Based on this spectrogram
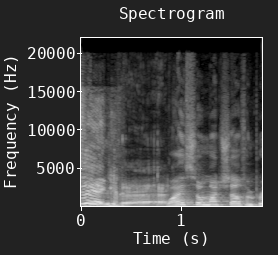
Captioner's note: gags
